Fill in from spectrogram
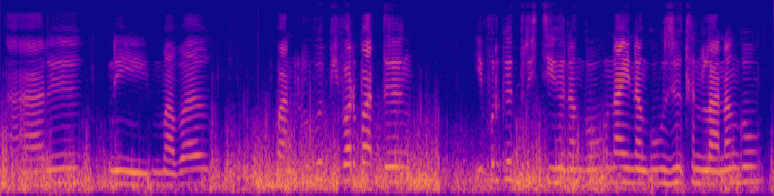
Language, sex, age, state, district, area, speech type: Bodo, female, 45-60, Assam, Baksa, rural, spontaneous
